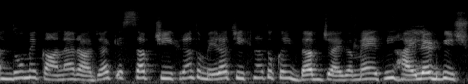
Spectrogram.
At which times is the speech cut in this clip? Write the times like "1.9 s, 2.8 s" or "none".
none

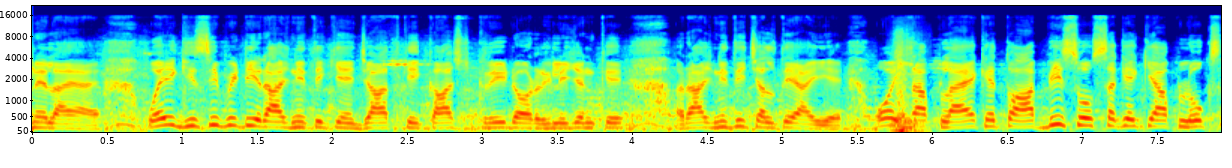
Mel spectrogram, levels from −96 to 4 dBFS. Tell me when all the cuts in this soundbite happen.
5.9 s

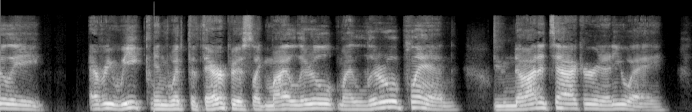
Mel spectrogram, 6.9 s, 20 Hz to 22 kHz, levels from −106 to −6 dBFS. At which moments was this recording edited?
1.4 s, 4.9 s

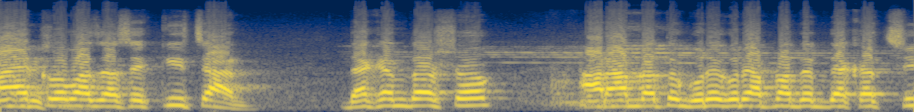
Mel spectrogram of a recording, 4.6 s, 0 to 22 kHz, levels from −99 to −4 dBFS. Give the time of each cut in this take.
none

